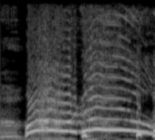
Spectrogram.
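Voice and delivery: mock shrill, very high scream, long drawn-out no. Retelling your own reaction the moment you died, screamed out. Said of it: "I screamed out".

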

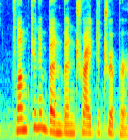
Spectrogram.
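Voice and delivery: ordinary delivery

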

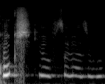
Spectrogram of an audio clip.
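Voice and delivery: high, loud crying, pleading voice. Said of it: "이렇게 울고 있는 거야".

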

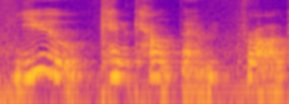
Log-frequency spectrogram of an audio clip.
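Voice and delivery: ordinary delivery

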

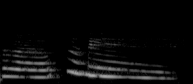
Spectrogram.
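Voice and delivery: high-pitched, drawn-out sing-song voice.

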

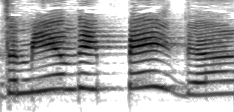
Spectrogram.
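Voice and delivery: put-on high-pitched little boy voice.

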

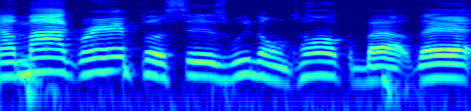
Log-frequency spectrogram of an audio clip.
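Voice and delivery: soft, put-on West Southern accent. In a scene about crossing the border, a character answers in a west southern accent. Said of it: "I don't know why I'm doing it with a West Southern accent".

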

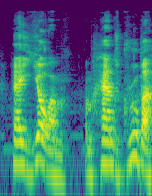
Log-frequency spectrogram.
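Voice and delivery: put-on Brooklyn accent. Redoing the bit, the speaker goes for a Brooklyn guy accent. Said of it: "I was going more for a Brooklyn guy".

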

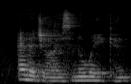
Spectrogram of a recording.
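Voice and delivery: calm, soothing yoga-class instructor voice. Reading out a product name while trying products, in a yoga voice. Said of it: "That's her yoga voice".

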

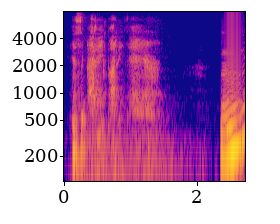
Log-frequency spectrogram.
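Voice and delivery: very soft, hushed whisper. Reading a children's story, the narrator voices a bear calling into a cave: softest voice. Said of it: "And with his softest voice".

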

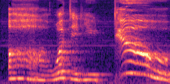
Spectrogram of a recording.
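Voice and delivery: put-on very slow, swooping sarcastic groan, do stretched out. A driver reacts to a passenger handing him a broken doorknob, in a sarcastic groan. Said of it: "He groaned sarcastically".

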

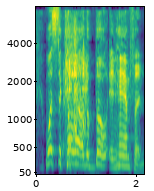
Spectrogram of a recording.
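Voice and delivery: bad Brooklyn accent. Attempting a line another speaker asked for, speaker slips into a bad Brooklyn accent. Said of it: "It's a guy from Brooklyn right there".

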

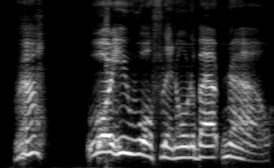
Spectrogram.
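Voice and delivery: loud, baffled, confused growl. Narrator reads a character's reply to a companion, confused growl. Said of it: "growled out a confused".

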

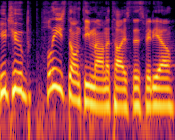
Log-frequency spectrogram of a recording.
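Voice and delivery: ordinary talk, nothing marked

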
